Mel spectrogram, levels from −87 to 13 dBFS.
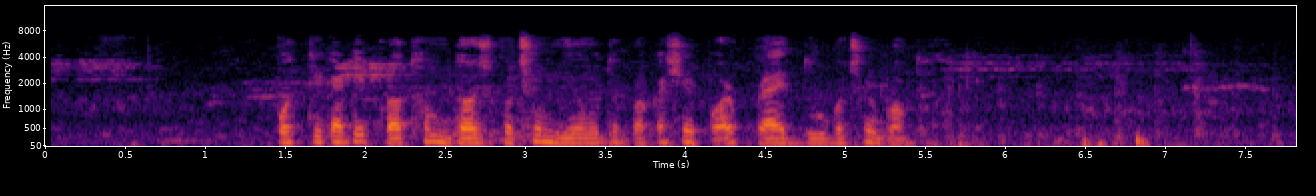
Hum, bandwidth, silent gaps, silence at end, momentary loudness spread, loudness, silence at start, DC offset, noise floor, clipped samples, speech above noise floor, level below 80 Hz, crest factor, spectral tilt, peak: none; 7.6 kHz; none; 0.1 s; 24 LU; -28 LUFS; 0.2 s; under 0.1%; -55 dBFS; under 0.1%; 28 dB; -54 dBFS; 20 dB; -6.5 dB/octave; -10 dBFS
